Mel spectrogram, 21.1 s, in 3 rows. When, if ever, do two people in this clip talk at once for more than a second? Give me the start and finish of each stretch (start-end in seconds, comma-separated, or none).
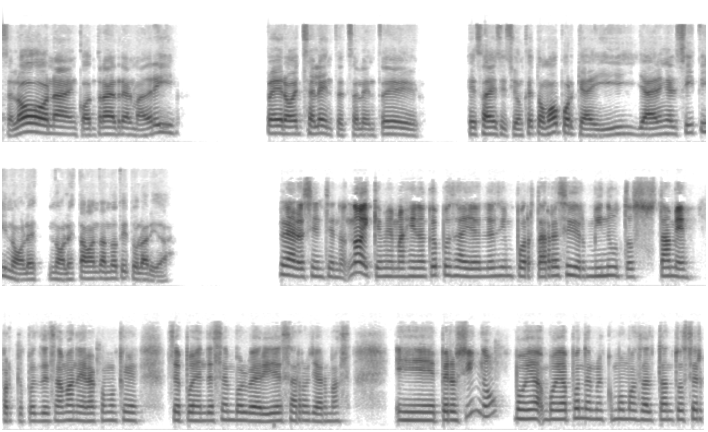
none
